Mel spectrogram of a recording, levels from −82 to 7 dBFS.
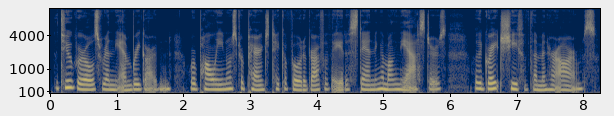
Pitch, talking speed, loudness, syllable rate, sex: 205 Hz, 225 wpm, -18 LUFS, 6.1 syllables/s, female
